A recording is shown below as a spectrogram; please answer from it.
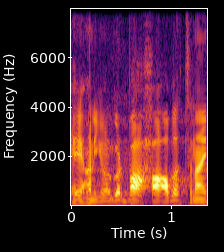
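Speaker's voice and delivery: put-on Massachusetts accent. The speaker shows how they like to say Bar Harbor, Massachusetts accent. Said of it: "I kind of like to say in a Massachusetts accent".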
